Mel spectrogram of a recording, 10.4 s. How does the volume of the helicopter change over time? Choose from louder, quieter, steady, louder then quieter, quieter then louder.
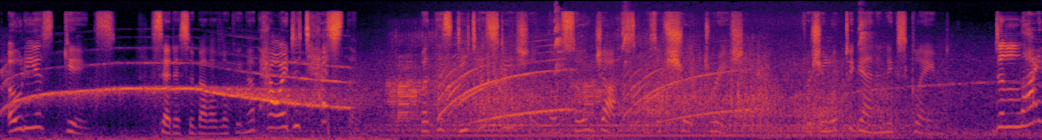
steady.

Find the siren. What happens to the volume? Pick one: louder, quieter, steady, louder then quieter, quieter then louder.
quieter.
